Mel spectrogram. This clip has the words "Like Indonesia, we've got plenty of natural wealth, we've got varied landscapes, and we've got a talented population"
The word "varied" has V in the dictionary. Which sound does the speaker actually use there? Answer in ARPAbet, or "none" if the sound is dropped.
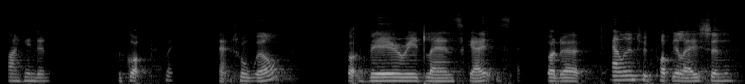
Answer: V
